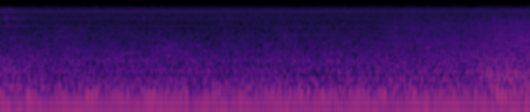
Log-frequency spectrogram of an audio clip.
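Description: A choir of men and women sings softly in an echoing hall.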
